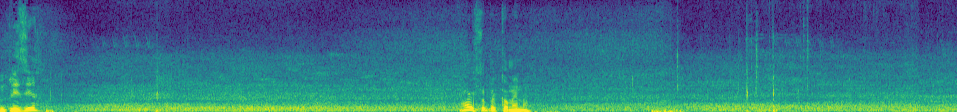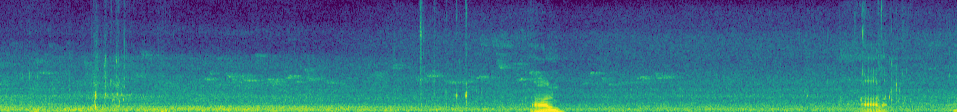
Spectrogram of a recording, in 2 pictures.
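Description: A stream flows and babbles steadily nearby.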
